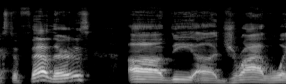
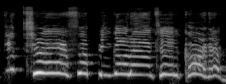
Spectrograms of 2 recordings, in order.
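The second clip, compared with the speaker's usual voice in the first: mock high squeaky bossy voice, much higher and fast; imitating Vila North; faster than usual. Friend Vila telling her to get up for court, high mock-bossy voice. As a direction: play the pushy friend barking orders in falsetto. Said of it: "That's what she said".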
